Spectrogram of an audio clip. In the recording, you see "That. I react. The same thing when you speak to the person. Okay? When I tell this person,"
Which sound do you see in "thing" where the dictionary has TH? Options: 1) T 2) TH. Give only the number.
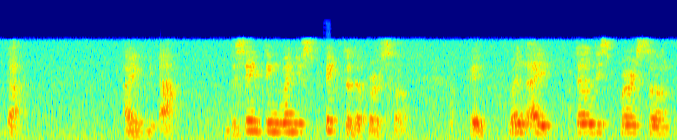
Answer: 1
